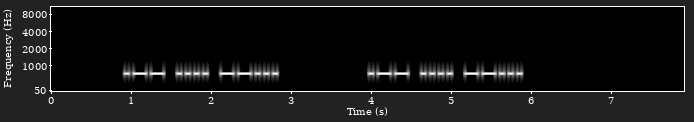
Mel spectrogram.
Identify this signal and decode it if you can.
Morse code, heard as a keyed tone, about 22 wpm, 700 Hz. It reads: WH7 WH7
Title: USA Call Sign Prefixes - Repeated 2x - 22wpm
